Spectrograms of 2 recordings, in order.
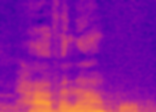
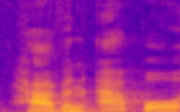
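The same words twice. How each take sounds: First: Apple is linked smoothly to the previous word. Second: Apple starts with a sharp glottal catch.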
